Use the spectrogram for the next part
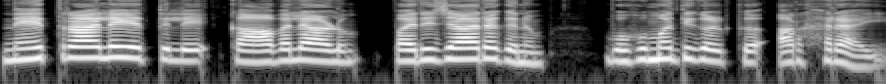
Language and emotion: Malayalam, neutral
